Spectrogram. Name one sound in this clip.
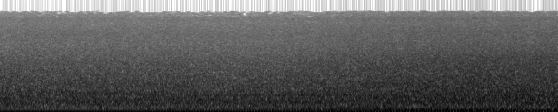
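A waterfall roars steadily, growing slowly louder.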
